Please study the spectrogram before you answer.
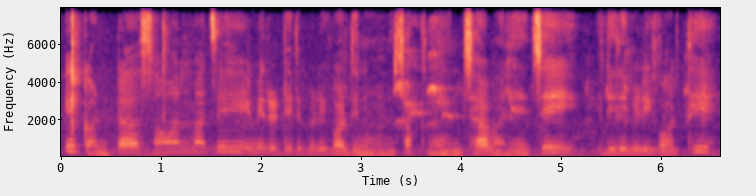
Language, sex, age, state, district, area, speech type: Nepali, female, 18-30, West Bengal, Alipurduar, urban, spontaneous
